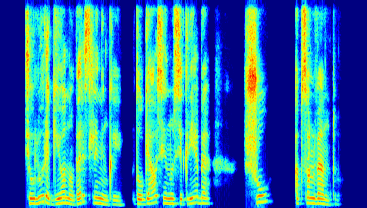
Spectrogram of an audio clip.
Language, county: Lithuanian, Kaunas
